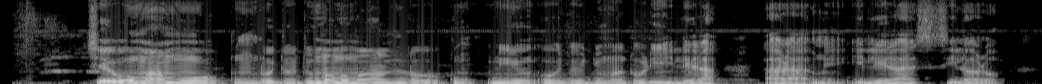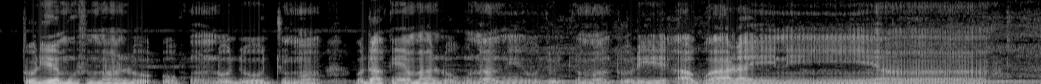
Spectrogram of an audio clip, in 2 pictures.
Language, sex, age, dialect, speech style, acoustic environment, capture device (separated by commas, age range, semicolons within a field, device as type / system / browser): Yoruba, male, 25-34, Nigeria - Nigerian Standard, tired, nature; music; people talking; traffic; construction, mobile / Linux / Chrome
